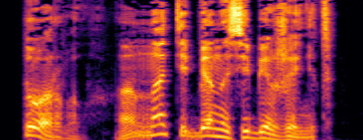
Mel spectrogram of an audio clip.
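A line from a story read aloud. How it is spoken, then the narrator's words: Laughing. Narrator (Russian): рассмеялся Антон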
